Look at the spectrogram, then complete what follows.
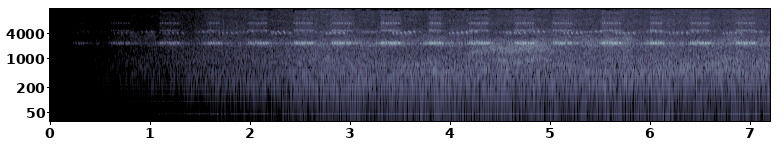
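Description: Crickets chirping steadily, about two short high chirps a second, over a soft background hiss, fading in from silence about a second in.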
